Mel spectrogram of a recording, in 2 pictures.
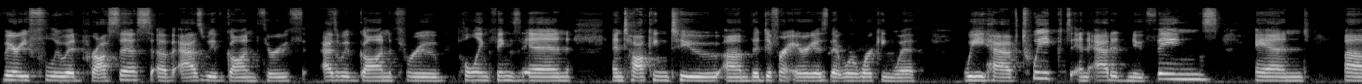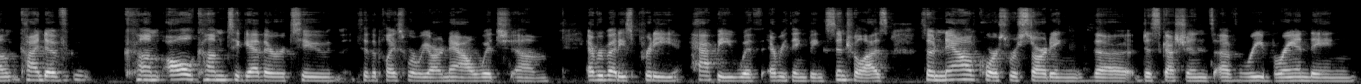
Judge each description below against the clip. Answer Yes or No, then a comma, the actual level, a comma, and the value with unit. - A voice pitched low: No, medium, 175 Hz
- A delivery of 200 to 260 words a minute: No, average, 150 wpm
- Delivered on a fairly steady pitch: Yes, narrow, 2.1 semitones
